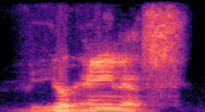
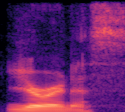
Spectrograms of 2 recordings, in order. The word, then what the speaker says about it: Uranus: following along at home your anus yes Uranus is that's the wrong way to say it sir that's not how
